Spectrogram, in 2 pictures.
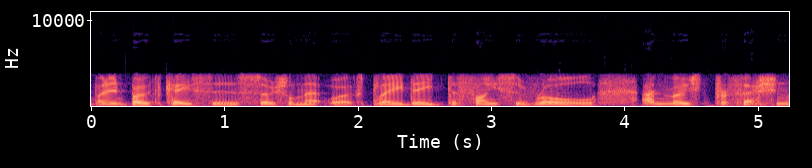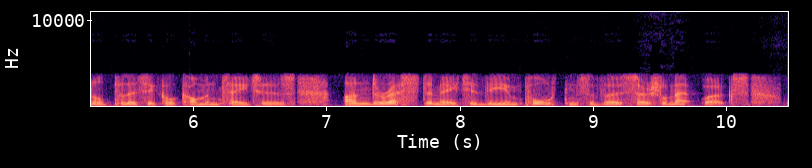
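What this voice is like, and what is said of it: British accent. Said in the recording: “You can tell from my funny accent that I'm British”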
